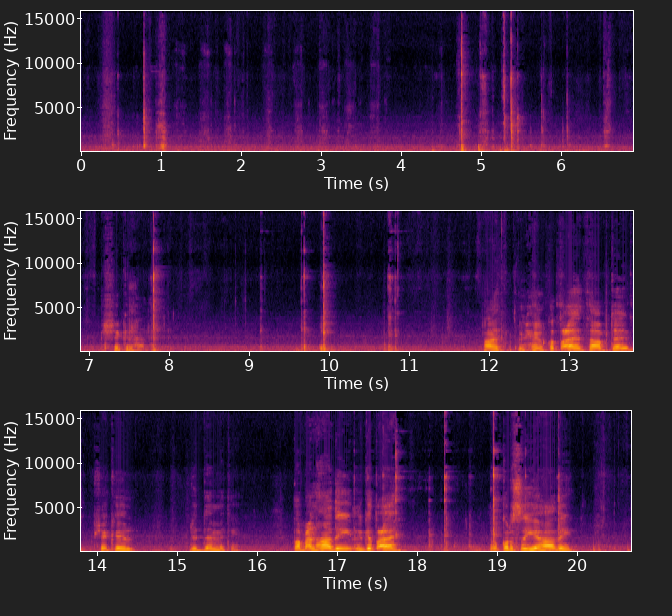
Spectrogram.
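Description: A metal wrench clicks and taps against metal parts.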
